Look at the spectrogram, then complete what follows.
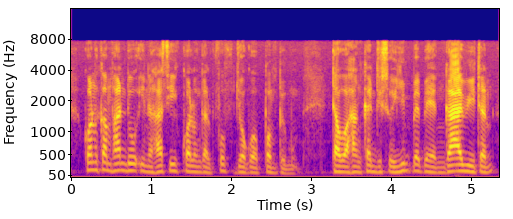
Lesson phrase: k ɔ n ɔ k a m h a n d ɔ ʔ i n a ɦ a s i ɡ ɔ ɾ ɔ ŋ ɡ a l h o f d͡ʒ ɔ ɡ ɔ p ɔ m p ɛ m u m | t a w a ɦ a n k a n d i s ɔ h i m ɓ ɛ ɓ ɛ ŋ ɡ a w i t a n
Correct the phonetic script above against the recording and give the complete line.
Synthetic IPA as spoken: k ɔ n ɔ k a m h a n d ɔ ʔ i n a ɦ a s i k ɔ l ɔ ŋ ɡ a l f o f d͡ʒ ɔ ɡ ɔ p ɔ m p ɛ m u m | t a w a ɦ a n k a n d i s ɔ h i m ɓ ɛ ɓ ɛ ŋ ɡ a w i t a n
